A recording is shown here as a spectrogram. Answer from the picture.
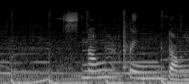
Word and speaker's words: স্নংপেডং: আমাদের ডাউকি ঘোরা শেষ, আমরা এখন যাচ্ছি স্নংপেংডং বলে কোনো গ্রামের দিকে। যেই গ্রামটার নাম আমি একদমই ভুল উচ্চারণ করলাম, আসলে এটা স্নংপেডং গ্রাম।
